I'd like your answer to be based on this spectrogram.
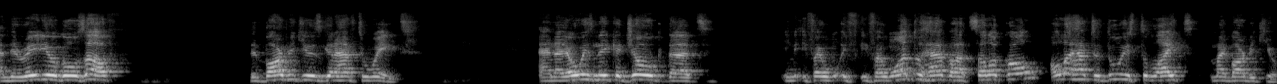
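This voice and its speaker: A man with a high voice speaks at a moderate pace with ordinary pitch variation, leaving long, frequent pauses. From Brazil. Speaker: volunteer EMT and emergency service director. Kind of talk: interview conversation.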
